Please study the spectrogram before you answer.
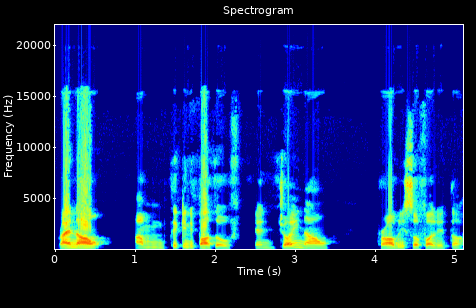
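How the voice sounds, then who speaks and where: Young guy podcast guest, really low voice, casual, sorta halting as he thinks out loud. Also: sing-song. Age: young adult. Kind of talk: casual chat.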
